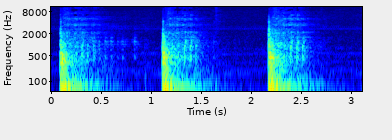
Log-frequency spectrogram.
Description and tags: Crockery Shaker 02 x3 alt
All of the crockery being shaken by builders (with sledgehammers) demolishing an old conservatory next door.
Demolition, crockery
